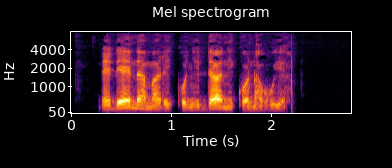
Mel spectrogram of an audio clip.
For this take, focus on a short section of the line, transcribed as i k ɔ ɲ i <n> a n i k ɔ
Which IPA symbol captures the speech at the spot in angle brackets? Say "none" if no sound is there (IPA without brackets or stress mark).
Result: d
